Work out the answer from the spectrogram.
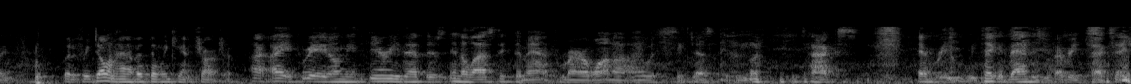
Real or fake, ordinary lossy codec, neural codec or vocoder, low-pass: fake; MP3, 24 kbps; codec, 16 kHz, 4 kbps, FreqCodec, larger model; 7.2 kHz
